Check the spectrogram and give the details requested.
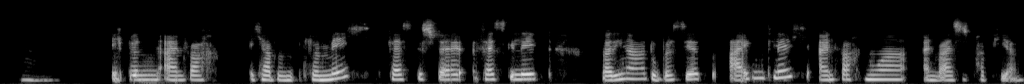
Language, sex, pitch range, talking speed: German, female, 200-240 Hz, 105 wpm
